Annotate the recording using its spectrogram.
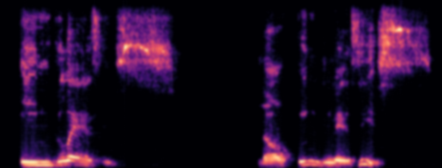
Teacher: porque a força, ou seja, a sílaba tônica, não vai ser a última, senão a penúltima.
